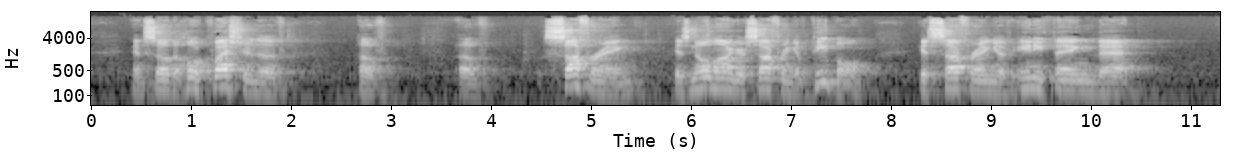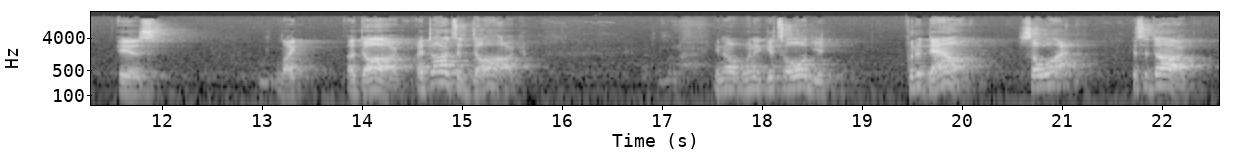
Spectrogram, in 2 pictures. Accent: India; also born or lived in East Africa; and I grew up in India and East Africa

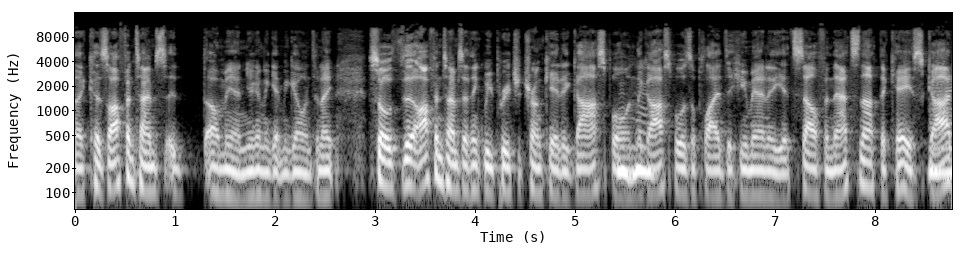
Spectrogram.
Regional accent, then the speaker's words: Plymouth, Massachusetts, United States; I grew up on the East Coast. I grew up in Plymouth, Massachusetts, and it's a coastal town.

